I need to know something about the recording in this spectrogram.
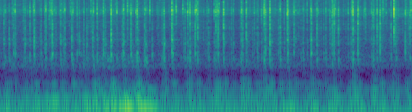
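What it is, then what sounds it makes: Woven bamboo basket, hollow. A hollow, empty pink woven bamboo basket sits upside down over the microphone while fingernails tap and scratch fast across its woven strips. The result is a dense stream of quick, dry, bright clicks and scratchy rasps over a low rumble, with each tap dying away almost instantly.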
